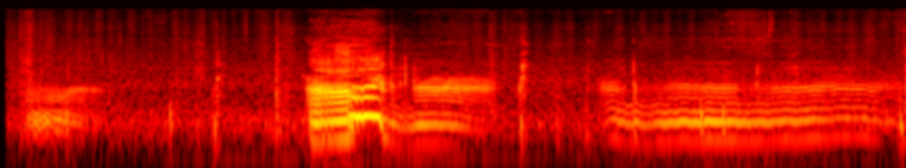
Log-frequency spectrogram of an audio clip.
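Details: A Hungarian Puli makes drawn-out, wavering groans and moans of satisfaction, with one louder, rougher outburst midway.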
